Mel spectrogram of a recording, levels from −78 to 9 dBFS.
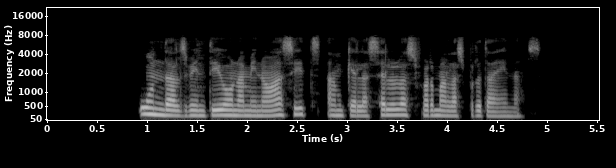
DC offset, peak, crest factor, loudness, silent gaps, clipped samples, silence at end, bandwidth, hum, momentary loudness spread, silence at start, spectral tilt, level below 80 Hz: under 0.1%; -6 dBFS; 18 dB; -21 LUFS; 2.75-2.79 s; under 0.1%; 0.6 s; 8 kHz; none; 10 LU; 0.95 s; -5.5 dB/octave; -64 dBFS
